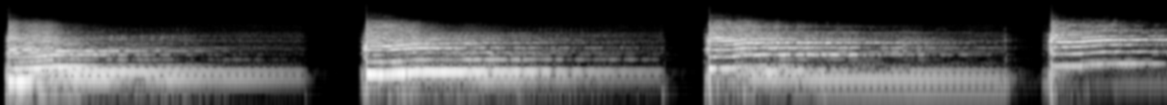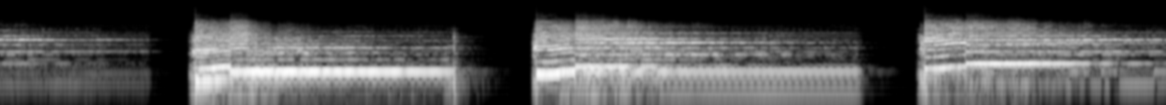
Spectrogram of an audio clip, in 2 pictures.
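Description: Solo slide guitar playing seven chords. Each is struck with the slide gliding up into pitch, then left to ring and fade for about four seconds, with a short silence before the next.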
